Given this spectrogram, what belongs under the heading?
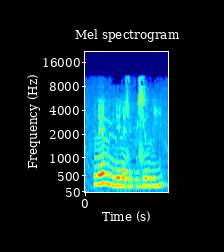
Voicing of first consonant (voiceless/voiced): voiced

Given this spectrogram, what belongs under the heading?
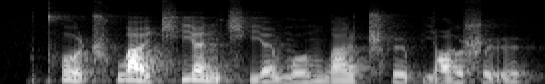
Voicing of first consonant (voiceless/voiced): voiceless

